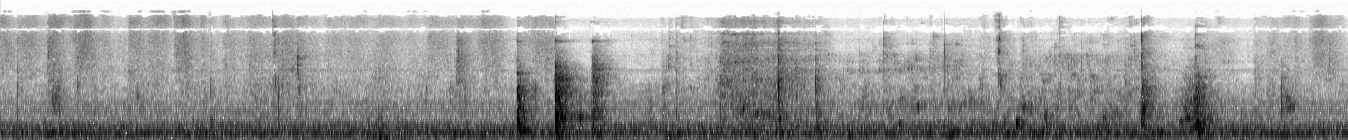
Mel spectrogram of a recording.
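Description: A young woman chews and slurps softly.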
